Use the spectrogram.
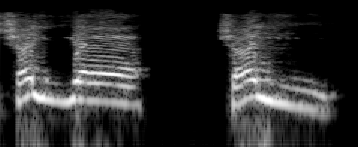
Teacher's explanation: نبدل الهمز ياء ثم ندغم الياء في الياء تقول شيء شيء. · Term: الإبدال مع الإدغام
